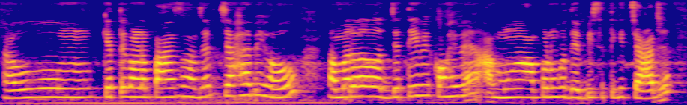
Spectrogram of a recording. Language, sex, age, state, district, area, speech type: Odia, female, 18-30, Odisha, Kendrapara, urban, spontaneous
